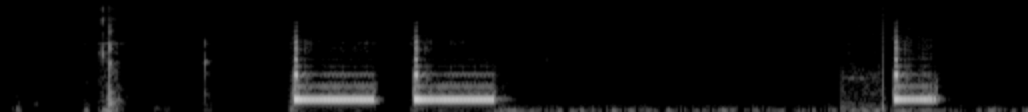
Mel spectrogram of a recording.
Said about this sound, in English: I've got both microphones in my hand and I'm going to call her and see if I can get her on speakerphone and hold the microphone up to the speaker on my phone.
